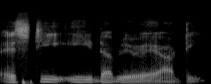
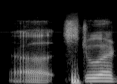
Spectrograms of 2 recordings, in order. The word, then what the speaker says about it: Stuart: used in yesterday's class s-t-e-w-a-r-t the stewart both me they are different spellings the pronunciation is the same this is the correct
